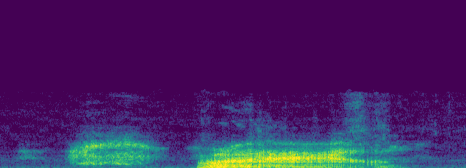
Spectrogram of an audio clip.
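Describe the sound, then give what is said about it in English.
A person imitates a lion's roar with a short growl followed by a longer, louder, rasping roar, clear with no other sounds around it. “See the long lean lion? Roar! Remember the lion says roar.”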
